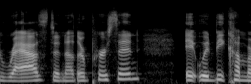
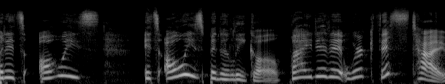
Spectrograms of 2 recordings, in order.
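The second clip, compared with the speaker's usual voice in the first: high-pitched, soft, naive tone. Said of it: "You read it in, like, a naivety way".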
